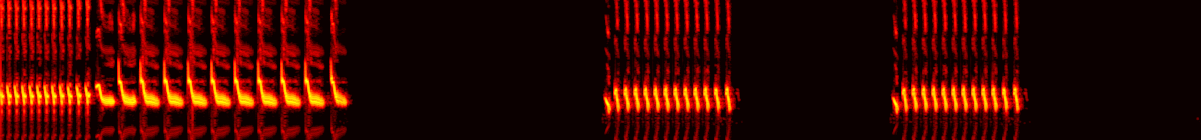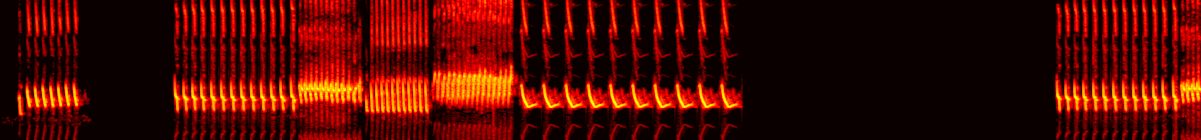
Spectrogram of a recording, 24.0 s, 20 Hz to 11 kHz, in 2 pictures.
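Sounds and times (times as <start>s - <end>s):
finch singing trills: 0.0s - 3.5s, 12.1s - 12.8s, 13.8s - 19.4s, 22.6s - 24.0s.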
